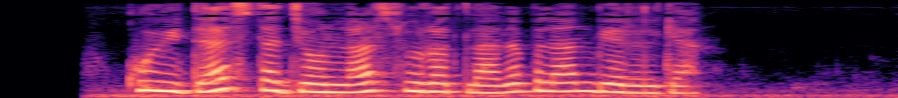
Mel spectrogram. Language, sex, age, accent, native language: Uzbek, female, 18-24, Andijon, Uzbek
